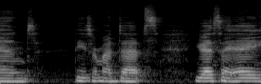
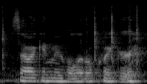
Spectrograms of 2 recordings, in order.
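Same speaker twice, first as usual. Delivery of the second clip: ordinary delivery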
